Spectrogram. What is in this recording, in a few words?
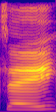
"zei2", mandarin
